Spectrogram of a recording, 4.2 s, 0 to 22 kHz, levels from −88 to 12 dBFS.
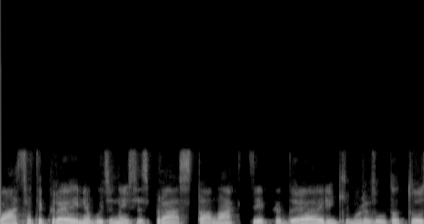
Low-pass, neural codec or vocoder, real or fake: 7.2 kHz; codec, 16 kHz, 2 kbps, FreqCodec, larger model; fake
